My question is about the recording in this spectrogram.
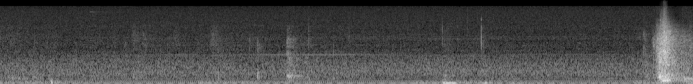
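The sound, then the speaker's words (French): A bedroom door opens over a steady low room hum, with a few faint clicks and creaks leading up to one loud rattling clunk near the end. “La porte s'est ouverte et apparaît”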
